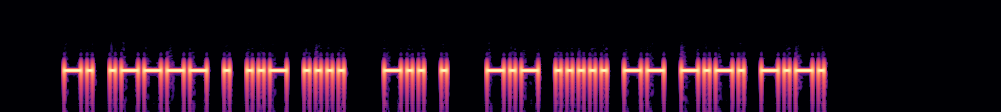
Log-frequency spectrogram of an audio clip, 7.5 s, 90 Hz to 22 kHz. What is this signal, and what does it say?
Morse code, heard as a keyed tone, about 28 wpm, 700 Hz. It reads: N1EUH DE K5MCC
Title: USA Callsign DE Callsign - 5 Characters - 28wpm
